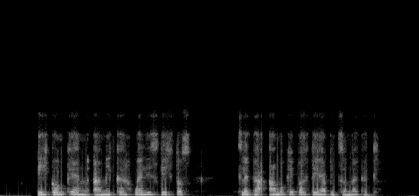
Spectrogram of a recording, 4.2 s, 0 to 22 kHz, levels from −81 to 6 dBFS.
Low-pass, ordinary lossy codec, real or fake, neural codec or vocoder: 7.2 kHz; Opus, 32 kbps; real; none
